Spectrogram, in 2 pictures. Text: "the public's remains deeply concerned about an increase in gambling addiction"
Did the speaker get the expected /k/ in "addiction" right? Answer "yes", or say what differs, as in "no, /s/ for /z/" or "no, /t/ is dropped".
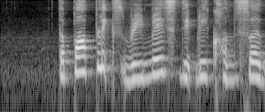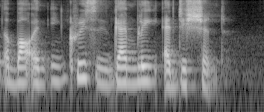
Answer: no, /k/ is dropped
